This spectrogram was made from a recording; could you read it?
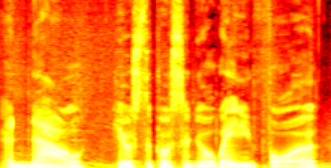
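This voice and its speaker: A man's voice: on the low side, fairly even intonation, takes it slowly, soft background music. A man giving a scripted show introduction as an announcer.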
